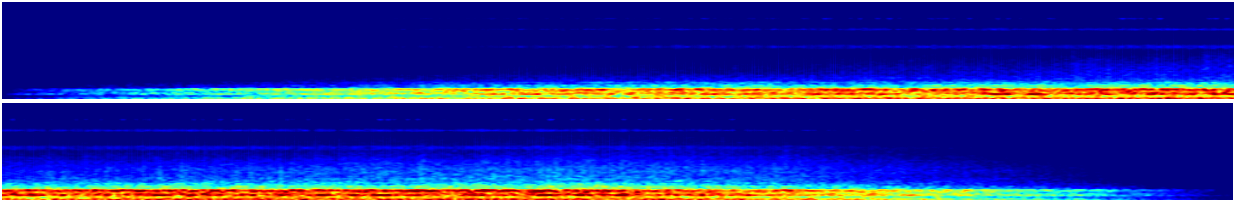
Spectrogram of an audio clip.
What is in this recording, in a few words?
Bed Alien World Low En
